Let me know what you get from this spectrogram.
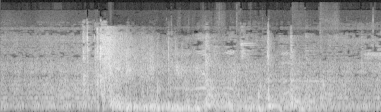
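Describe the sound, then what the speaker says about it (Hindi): Syrian army artillery fires during the war in Syria, a heavy booming blast followed by rolling echoes and rumble, loud and close, with voices faintly underneath. "सीरियाई सेना जो आखिर कैसे तोप का इस्तेमाल कर रही है, बड़े हथियारों का इस्तेमाल हो रहा है"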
